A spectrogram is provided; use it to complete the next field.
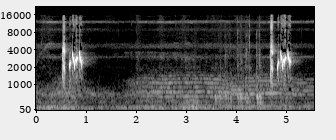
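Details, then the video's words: Sooty-headed bulbul, a natural call used as a lure for trapping birds: two short bubbly, warbling phrases about four seconds apart, each a quick sharp note followed by wavering rising-falling chirps. Otherwise quiet. "Pikat Burung Kutilang"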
